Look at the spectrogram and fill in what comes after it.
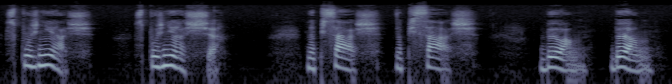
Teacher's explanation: Na przykład spóźniłaś, napisałaś, byłaś. Kiedy mówimy szybko, często nie czytamy tego ły.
